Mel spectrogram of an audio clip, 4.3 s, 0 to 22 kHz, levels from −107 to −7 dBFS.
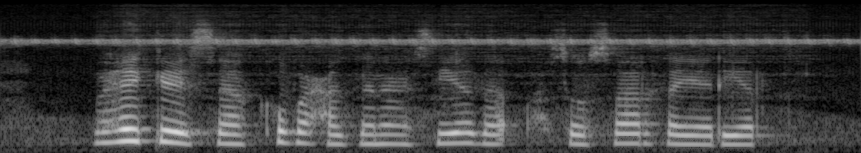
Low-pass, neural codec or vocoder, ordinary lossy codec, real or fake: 19.8 kHz; none; none; real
